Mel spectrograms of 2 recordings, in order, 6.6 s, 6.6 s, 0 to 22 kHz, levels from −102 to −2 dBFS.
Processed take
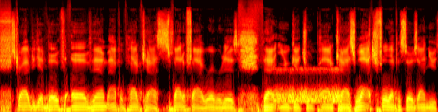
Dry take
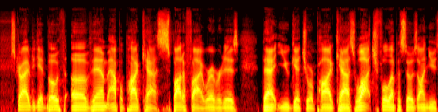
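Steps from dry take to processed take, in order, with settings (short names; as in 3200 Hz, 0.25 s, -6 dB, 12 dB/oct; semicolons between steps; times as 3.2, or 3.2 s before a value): painted sound noise, 4.08–5.13, 380–1800 Hz -24 dBFS; elliptic band-stop 610–2400 Hz, stop band 60 dB; notches 60/120 Hz; backwards sustainer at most 25 dB/s; gain -2.5 dB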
